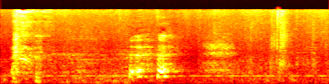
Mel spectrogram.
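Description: A young child gives several short, moderate coughs spread over a few seconds, with a faint steady hum and quiet room noise behind.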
